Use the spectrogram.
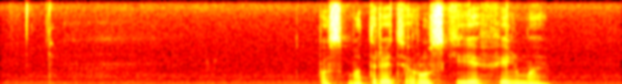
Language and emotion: Russian, neutral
